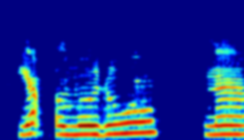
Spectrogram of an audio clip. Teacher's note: حمزہ ساکنہ کے پڑھنے میں جھٹکا ہوتا ہے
